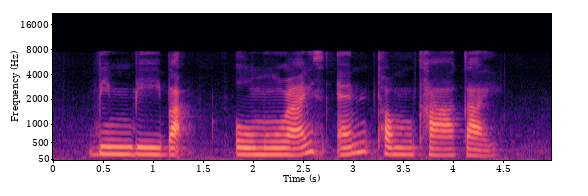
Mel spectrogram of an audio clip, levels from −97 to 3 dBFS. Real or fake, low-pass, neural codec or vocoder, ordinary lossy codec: fake; none; codec, 16 kHz, 6 kbps, DAC; none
